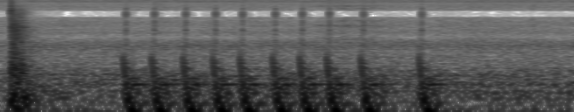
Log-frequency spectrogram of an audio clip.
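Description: Quick ticks sound as a menu list scrolls.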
